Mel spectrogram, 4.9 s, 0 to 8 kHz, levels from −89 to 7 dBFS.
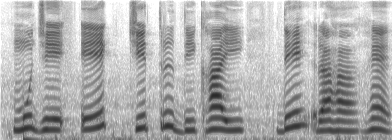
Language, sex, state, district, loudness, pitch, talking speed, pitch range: Hindi, female, Madhya Pradesh, Katni, -17 LUFS, 230 Hz, 85 wpm, 215-260 Hz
